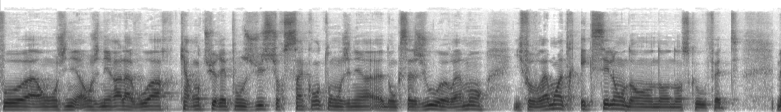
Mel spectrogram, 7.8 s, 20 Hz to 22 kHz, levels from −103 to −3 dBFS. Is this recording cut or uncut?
uncut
